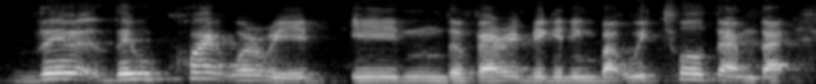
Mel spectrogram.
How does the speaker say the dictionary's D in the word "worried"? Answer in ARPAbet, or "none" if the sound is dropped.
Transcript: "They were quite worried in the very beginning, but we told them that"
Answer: D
